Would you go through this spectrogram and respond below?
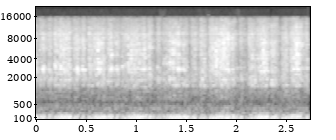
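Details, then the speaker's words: Carbureted Fox-body Mustang V8 cold start in the morning, throttle pumped, choke may be electronic: lumpy, uneven low thump that wavers and stumbles; rough cold idle until held at about 1000 rpm, then idles well once warm. "so when i start it all right as you can see here it's idling very bad so i have to"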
